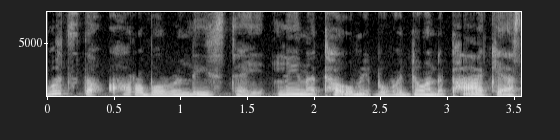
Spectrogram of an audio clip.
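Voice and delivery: whispering. Speaker asking a question while recording a podcast, whispering. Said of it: "I don't know why I'm whispering".

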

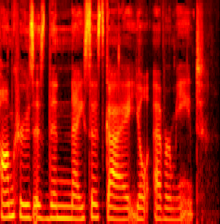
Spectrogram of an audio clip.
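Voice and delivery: normal talking voice

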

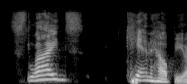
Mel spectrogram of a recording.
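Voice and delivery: very slow, drawn out, each word weighed deliberately. Giving presentation tips to listeners, the speaker states tip number nine, said slowly. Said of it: "I say that slowly".

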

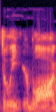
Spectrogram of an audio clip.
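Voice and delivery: plain

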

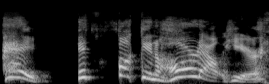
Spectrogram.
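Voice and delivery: high, slow, stretched-out snapping tone.

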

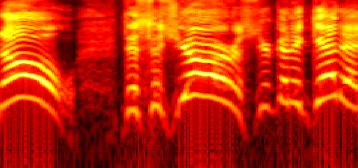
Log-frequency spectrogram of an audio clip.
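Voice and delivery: acted, loud, high-pitched yell. Retelling what they yelled at the team they backed, retelling a yell. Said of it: "And I yelled".

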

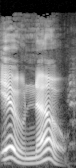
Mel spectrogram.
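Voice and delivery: usual speaking voice

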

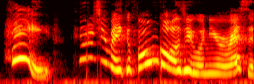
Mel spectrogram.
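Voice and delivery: very high, swooping, playful teasing tone. Retelling a scene, acting out her joking question to Billy after sex. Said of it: "she's like jokingly".

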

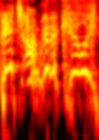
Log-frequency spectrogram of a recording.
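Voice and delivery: mock piercing, shrill, very high-pitched scream. Recalling answering and hearing a woman's threat, retelling a woman screaming. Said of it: "woman that was like screaming".

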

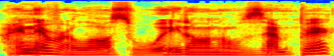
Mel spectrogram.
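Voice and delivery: acted-out irritated, mad, indignant dad voice. Asked about a dad's medication side effects, the speaker quotes him: imitating an angry dad. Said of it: "He's so mad".

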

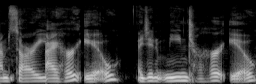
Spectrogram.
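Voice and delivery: ordinary delivery

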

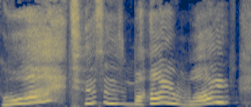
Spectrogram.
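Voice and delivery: play-acted astonishment, very high, very slow, excited disbelief. Retelling the man learning the lady is his wife: imitating excited surprise. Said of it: "he gets so excited".

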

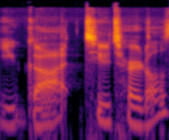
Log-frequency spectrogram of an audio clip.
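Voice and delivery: ordinary talk

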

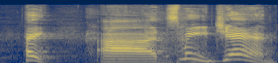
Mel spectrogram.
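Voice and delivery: high-pitched, loud, big goofy voice. Retelling showing off a homemade pelican costume on set: Jan Pelican voice. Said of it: "start talking like this".

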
